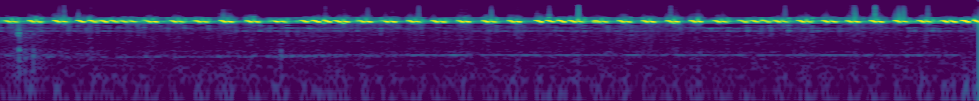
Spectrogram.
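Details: Cricket sound for calming the mind before sleep and repelling rats: sharp, high chirps pulse rapidly and evenly for five seconds over a faint low steady hum.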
